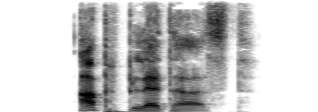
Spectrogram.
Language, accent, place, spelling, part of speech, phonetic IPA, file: German, Germany, Berlin, abblätterst, verb, [ˈapˌblɛtɐst], De-abblätterst.ogg
- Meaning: second-person singular dependent present of abblättern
